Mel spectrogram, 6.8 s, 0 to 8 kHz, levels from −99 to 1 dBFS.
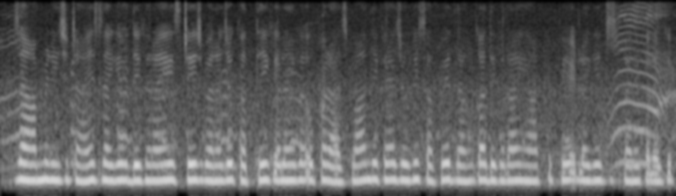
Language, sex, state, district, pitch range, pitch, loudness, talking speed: Hindi, female, Uttar Pradesh, Etah, 240-250 Hz, 245 Hz, -22 LUFS, 345 wpm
